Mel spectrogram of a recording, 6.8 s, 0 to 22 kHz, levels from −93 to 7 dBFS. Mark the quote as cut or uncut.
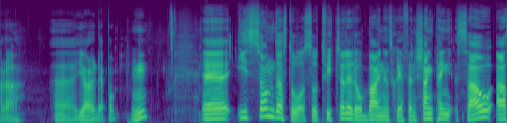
uncut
